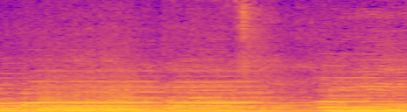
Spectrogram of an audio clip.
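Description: A hymn sung over sustained chords, with long held notes. The chord changes after a brief dip about a second and a half in.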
